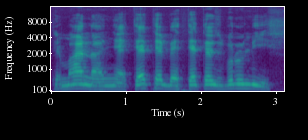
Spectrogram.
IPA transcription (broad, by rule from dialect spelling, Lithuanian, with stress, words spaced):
tɐɪ ˈmɑːnɐ nʲɛ ˈtʲæːtʲɛ bʲɛt ˈtʲæːtʲɛs brʊˈlʲiːs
